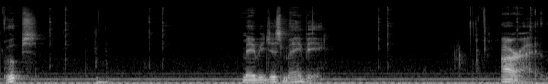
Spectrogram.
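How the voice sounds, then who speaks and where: Hoarse from a cold, a university instructor teaches a casual, screen-recorded data tutorial, thinking aloud with fillers. His voice is on the low side with a steady tone and drawn-out words, and there's slight background noise.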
